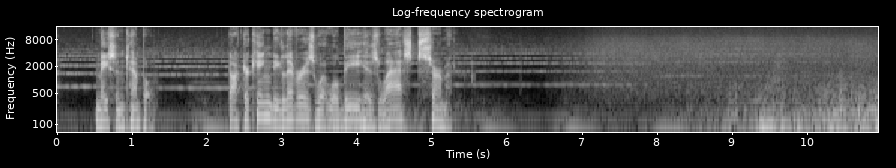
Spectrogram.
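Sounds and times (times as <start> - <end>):
speech: 0.5 - 1.4, 2.3 - 5.4
storm noise: 7.4 - 10.9
rolling thunder during a storm: 8.2 - 10.9.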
